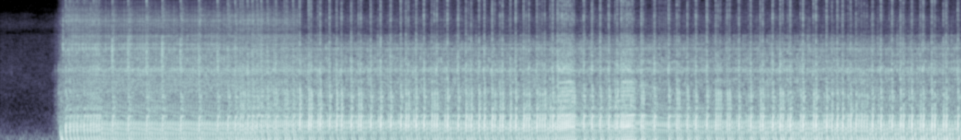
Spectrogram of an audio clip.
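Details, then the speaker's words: Yamaha Towny two-stroke with aftermarket exhaust just fitted, not fully bolted: revs sharp and raspy with loud crackly popping on each pulse, gases leaking out at the loose exhaust joint; not how it should sound. "Alright, so all of that is leaking out. It's not what it's supposed to sound like."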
